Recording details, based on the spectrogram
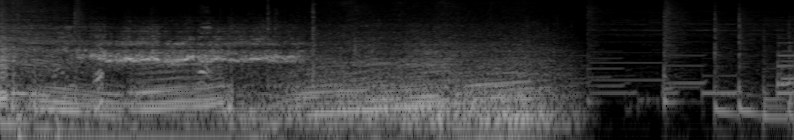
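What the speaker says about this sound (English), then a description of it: "floor it through cones trying not to spin out my car" A car skids and its tires squeal during an autocross run through cones in a large parking lot, a loud sustained screech with engine roar for several seconds before music takes over.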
